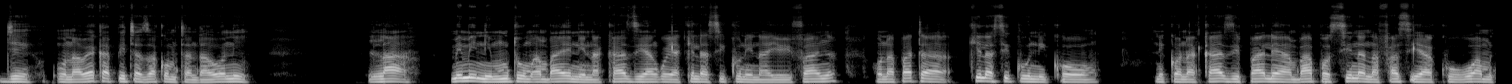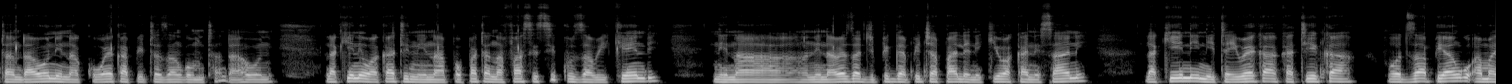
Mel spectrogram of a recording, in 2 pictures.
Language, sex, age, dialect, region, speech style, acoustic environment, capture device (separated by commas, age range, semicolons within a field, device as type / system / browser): Swahili, male, 18-24, Kenya - Nairobi Sheng-influenced, Kenya, excited, music; nature; people talking, mobile / Linux / Chrome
